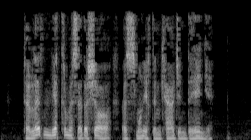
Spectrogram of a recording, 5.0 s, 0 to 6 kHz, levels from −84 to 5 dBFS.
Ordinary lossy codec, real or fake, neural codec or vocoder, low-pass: MP3, 24 kbps; real; none; 5.4 kHz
